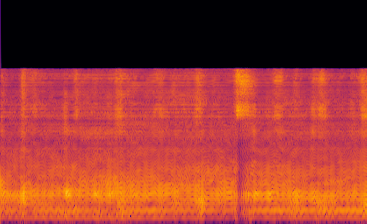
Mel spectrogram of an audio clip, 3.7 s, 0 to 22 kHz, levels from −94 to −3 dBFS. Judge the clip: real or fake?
fake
